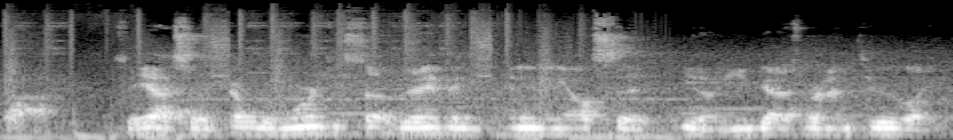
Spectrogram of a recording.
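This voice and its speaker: A man with a mid-pitched voice talks casually through technical product details in a conversational, explanatory way. The room is echoey, with shop machines running and music in the background. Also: level tone, racing. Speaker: turbo shop product expert and presenter. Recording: roomy echo, music, machinery behind.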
